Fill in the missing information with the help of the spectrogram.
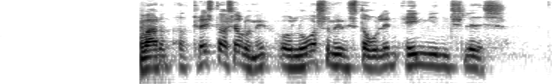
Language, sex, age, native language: Icelandic, male, 40-49, Icelandic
